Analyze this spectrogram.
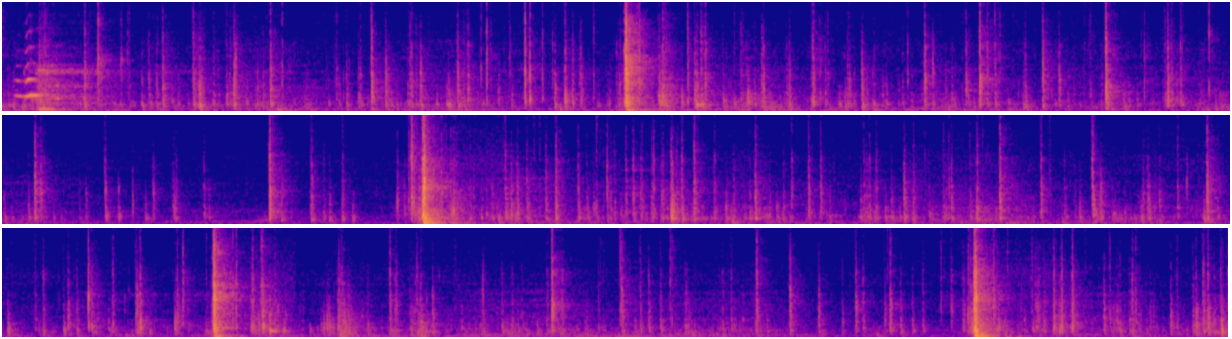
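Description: Sizzix Big Shot die-cutting machine being hand-cranked, making a stream of small clicks and creaks with a sharp crack about every five seconds. The plates are being run through several times to cut two layers of paper.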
